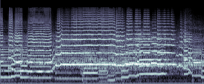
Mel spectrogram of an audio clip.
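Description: Live trumpet and saxophone playing a quick run of notes, then holding a long note together from about a second in, which falls away in pitch just before the end.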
